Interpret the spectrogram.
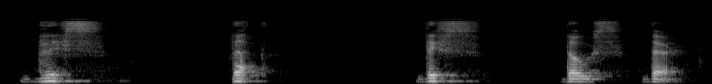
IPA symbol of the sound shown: ð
